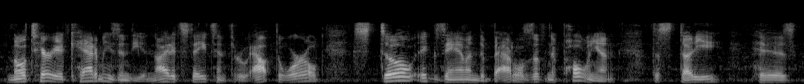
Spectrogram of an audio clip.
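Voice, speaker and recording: A man teaching a recorded history review lesson, explaining in a lively, emphatic way. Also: lowish voice, vocal fry, muffled recording, a little hiss or hum.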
